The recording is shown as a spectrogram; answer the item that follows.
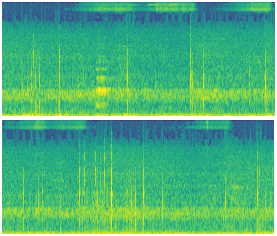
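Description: Wind buffeting the microphone over the running noise of a motor scooter being ridden along a street. There is a brief horn toot about two seconds in, and scattered light ticks throughout.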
